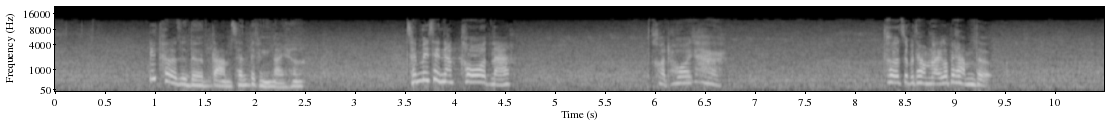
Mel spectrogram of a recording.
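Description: A woman speaks sharply and angrily nearby.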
